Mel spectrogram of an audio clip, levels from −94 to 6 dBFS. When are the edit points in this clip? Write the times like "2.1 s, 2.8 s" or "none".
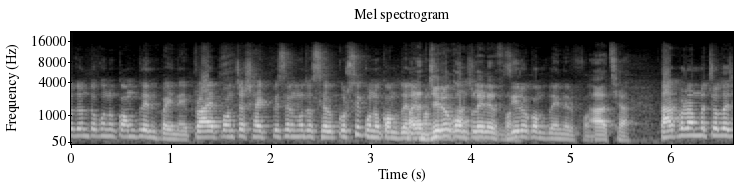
none

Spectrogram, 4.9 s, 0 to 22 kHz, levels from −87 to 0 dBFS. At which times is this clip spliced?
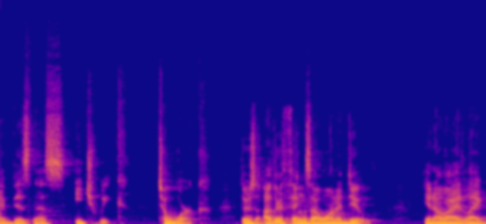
none

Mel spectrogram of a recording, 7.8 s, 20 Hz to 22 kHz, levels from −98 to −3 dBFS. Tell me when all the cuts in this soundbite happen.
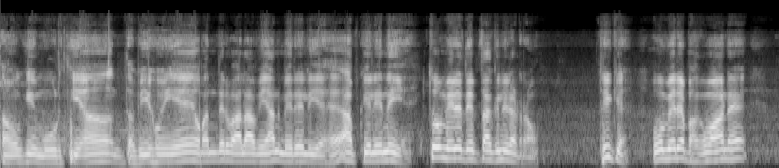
2.0 s, 4.2 s

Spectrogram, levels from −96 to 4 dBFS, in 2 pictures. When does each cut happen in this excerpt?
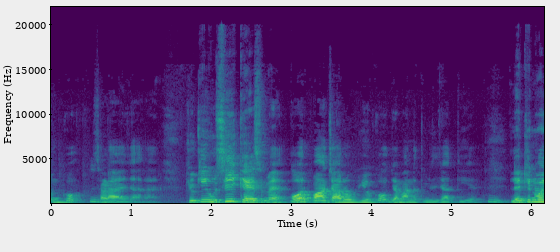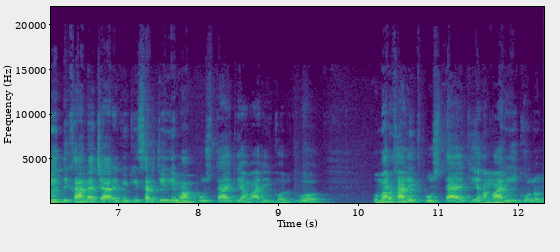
none

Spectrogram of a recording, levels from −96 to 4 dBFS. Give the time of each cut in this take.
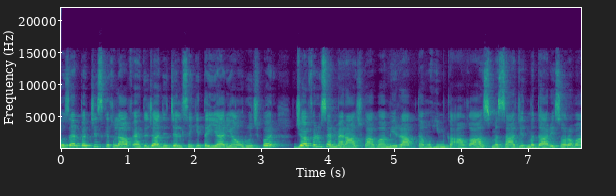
none

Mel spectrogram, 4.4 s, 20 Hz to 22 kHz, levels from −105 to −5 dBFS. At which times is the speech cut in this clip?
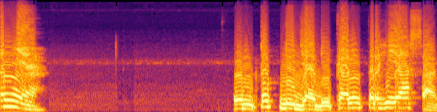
none

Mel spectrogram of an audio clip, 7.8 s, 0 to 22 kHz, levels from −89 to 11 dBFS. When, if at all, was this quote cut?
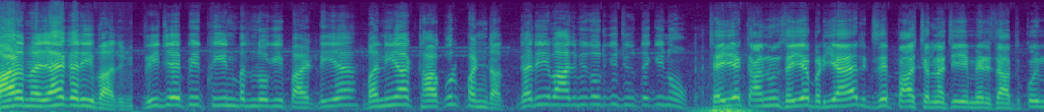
1.0 s, 2.7 s, 3.8 s, 5.3 s

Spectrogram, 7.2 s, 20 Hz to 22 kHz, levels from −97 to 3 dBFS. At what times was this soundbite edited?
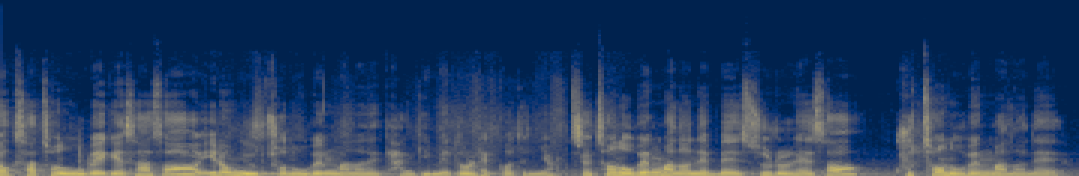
3.7 s

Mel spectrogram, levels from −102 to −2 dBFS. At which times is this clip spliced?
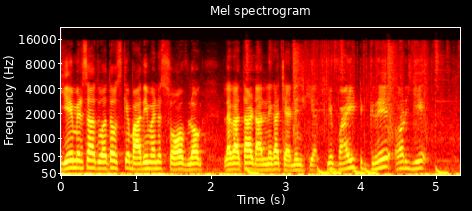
3.2 s

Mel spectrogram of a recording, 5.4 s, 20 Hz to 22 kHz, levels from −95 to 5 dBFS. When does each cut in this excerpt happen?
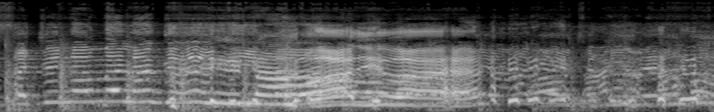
none

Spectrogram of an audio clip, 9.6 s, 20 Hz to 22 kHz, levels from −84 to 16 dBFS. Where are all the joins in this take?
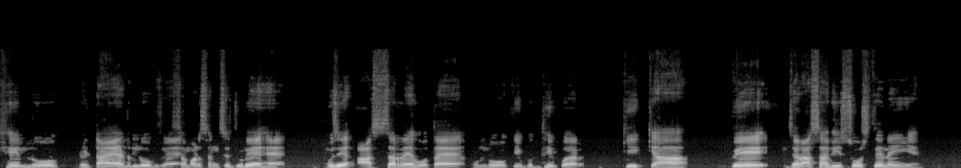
1.8 s

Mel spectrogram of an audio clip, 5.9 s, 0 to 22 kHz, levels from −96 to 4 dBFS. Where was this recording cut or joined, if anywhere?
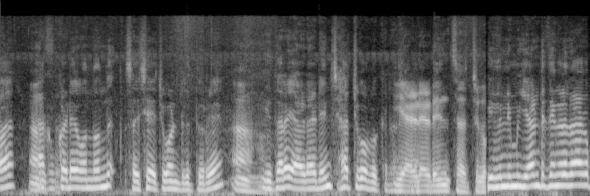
4.8 s

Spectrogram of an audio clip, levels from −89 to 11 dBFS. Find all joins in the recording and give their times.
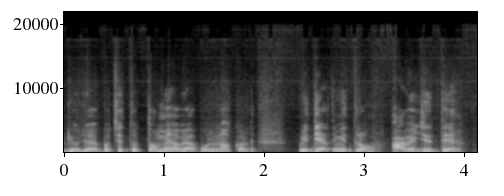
2.0 s

